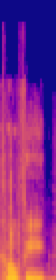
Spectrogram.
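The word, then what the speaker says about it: Ko-fi: streamlabs and this is the Kofi Kofi it's pronounced Kofi all right there we go and then this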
